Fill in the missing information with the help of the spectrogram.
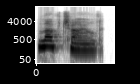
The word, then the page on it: love child: American English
